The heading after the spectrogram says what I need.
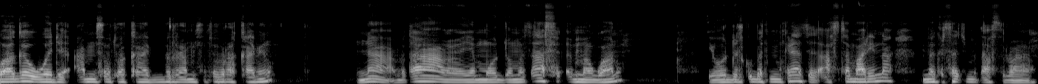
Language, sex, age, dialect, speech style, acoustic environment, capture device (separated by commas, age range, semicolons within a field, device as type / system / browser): Amharic, male, 18-24, Ethiopia - Addis Ababa, happy, people talking, mobile / Linux / Chrome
